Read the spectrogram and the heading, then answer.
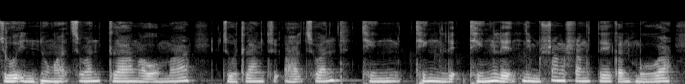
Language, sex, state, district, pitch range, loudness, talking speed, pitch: Mizo, female, Mizoram, Aizawl, 135-155 Hz, -15 LUFS, 220 wpm, 145 Hz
